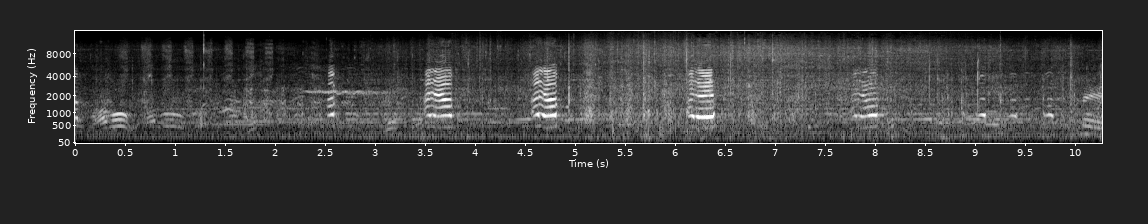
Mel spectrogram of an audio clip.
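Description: Four loud, high calls with a rapidly wavering pitch, spread over about four seconds, the two in the middle the loudest: a voice urging on a pair of ponies pulling a sled.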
